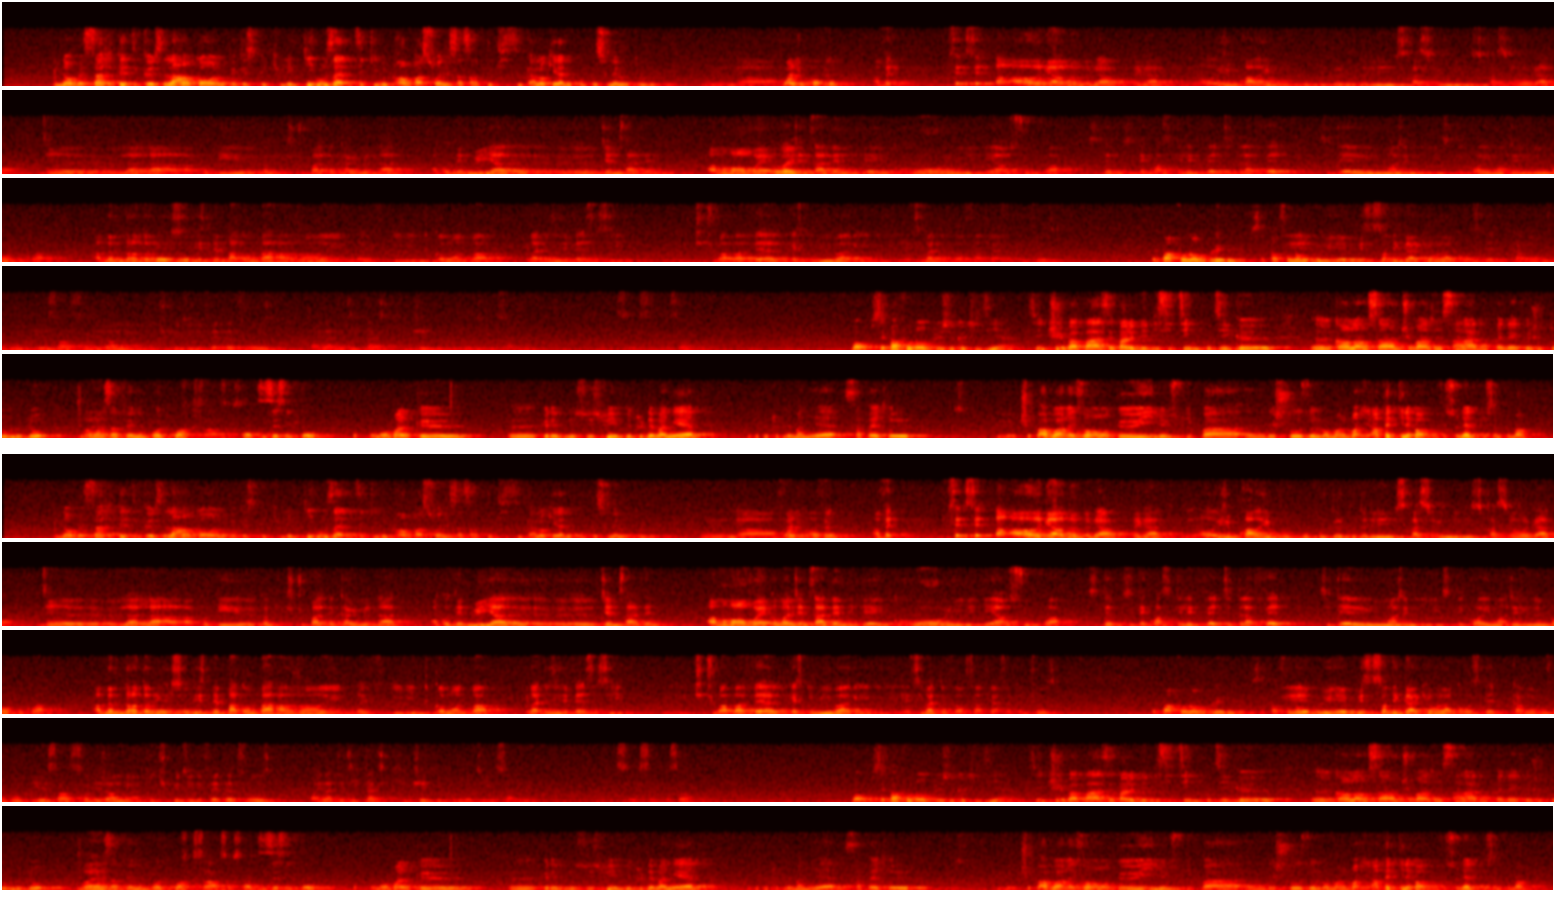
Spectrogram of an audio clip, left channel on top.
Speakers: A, on the left (about 85°); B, on the right (about 80°).
A: non, mais ça, je t'ai dit que là encore, on ne fait que spéculer. Qui nous a dit qu'il ne prend pas soin de sa santé physique alors qu'il a des professionnels autour de lui?
B: Hmm, Non, en fait,
A: Moi, je crois
B: en fait,
A: que
B: en fait, c'est, c'est, oh, oh, regarde, regarde, regarde. Oh, je prends, je, pour, pour, pour te, pour te donner une illustration, une illustration, regarde, di- euh, euh, là, là, à, à côté, euh, quand tu, tu parlais de Kawhi Leonard, à côté de lui, il y a euh, euh, euh, euh, James Harden. À un moment, on voyait comment
A: oui.
B: James Harden était gros, il était en surpoids. C'était, c'était quoi? C'était les fêtes, c'était la fête, c'était, euh, il mangeait, il- c'était quoi? Il mangeait du n'importe quoi. En même temps, ton nutritionniste
A: Oui.
B: n'est pas ton parent, genre, et bref, il il ne te commande pas. Il va te dire de faire ceci. Tu, tu vas pas faire. Qu'est-ce que lui va, il- est-ce qu'il va te forcer à faire certaines choses?
A: C'est pas faux non plus. C'est pas
B: Et
A: faux non plus.
B: puis, et puis, ce sont des gars qui ont la grosse tête quand même. Il faut pas oublier ça. Ce sont des gens à qui tu peux dire de faire telle chose. Bon, il va te dire, t'as dit qui tu es qui pour me dire ça. Et c'est, c'est un peu ça.
A: Bon, c'est pas faux non plus ce que tu dis. Hein. Si tu vas pas, c'est pas le babysitting pour dire que euh, quand on est ensemble, tu manges des salades. Après, dès que je tourne le dos,
B: Ouais,
A: tu commences à faire n'importe quoi.
B: c'est ça, c'est ça.
A: Bon, Si c'est ce que- c'est normal que, euh, que les blessures suivent. De toutes les manières, de toutes les manières, ça peut être. euh, Tu peux avoir raison qu'il ne suit pas euh, les choses normalement. En fait, qu'il n'est pas professionnel, tout simplement.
